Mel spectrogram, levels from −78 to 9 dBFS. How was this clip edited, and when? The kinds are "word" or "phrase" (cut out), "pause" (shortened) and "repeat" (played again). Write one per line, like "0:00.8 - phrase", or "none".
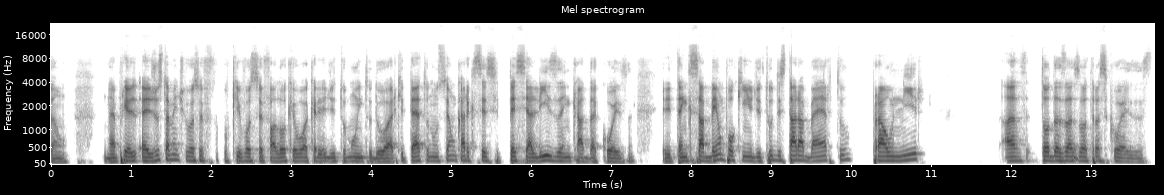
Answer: none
